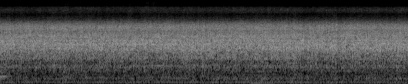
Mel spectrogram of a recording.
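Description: Chili powder sizzling steadily in hot oil while frying a crab curry base, a loud, continuous close-up hiss with no talking over it.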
